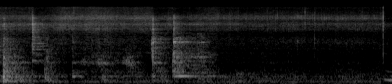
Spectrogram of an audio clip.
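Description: Red rice browning in an oiled pan as it is stirred, with a steady close sizzle, a few sharp scrapes and knocks of the spoon against the pan, and softer stirring between them.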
